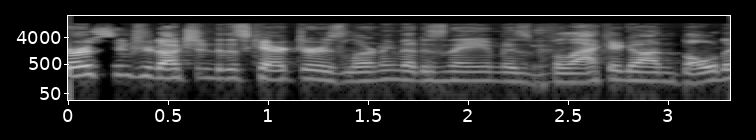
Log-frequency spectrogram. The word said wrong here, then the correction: Blackagar: Excuse me, it's Blackagar. – It's Blackagar. – What I say his name was? – I don't know. Something Blackagon sounds real Bolt silly. Again? – You said Blackagon.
